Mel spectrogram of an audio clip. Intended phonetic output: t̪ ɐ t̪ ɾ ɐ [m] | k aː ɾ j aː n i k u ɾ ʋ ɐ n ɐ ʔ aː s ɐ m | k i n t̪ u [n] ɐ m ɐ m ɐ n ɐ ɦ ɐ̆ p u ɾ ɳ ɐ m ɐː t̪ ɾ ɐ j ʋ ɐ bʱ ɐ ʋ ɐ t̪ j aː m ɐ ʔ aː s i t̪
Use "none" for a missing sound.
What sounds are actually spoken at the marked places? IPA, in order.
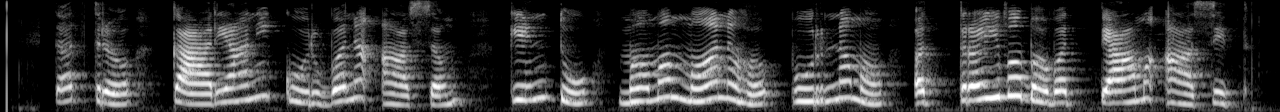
none, m

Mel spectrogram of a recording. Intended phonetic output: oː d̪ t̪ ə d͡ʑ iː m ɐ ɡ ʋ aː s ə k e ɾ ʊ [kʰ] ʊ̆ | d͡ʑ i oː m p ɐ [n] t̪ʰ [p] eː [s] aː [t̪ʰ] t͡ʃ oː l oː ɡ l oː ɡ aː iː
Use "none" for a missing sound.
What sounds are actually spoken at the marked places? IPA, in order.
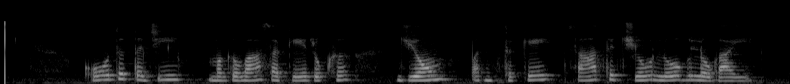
kʰ, n, k, s, t̪ʰ

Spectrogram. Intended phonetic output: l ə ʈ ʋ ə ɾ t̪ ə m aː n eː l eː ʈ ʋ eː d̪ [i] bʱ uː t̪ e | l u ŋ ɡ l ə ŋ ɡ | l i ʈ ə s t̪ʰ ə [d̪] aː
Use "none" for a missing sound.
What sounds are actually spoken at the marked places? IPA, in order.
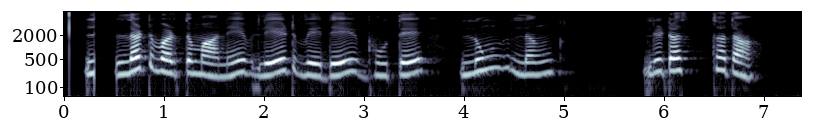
e, t̪

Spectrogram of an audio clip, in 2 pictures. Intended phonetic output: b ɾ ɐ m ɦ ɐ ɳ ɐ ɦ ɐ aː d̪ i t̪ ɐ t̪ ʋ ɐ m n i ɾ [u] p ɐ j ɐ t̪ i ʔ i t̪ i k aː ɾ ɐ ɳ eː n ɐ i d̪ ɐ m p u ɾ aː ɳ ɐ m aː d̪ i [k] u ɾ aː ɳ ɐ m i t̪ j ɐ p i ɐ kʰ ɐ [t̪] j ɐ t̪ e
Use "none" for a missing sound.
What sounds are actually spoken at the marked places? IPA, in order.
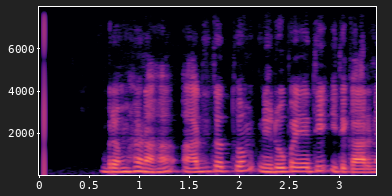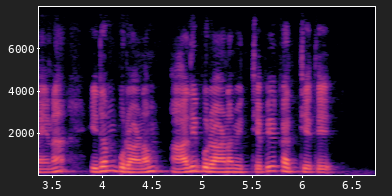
uː, p, t̪

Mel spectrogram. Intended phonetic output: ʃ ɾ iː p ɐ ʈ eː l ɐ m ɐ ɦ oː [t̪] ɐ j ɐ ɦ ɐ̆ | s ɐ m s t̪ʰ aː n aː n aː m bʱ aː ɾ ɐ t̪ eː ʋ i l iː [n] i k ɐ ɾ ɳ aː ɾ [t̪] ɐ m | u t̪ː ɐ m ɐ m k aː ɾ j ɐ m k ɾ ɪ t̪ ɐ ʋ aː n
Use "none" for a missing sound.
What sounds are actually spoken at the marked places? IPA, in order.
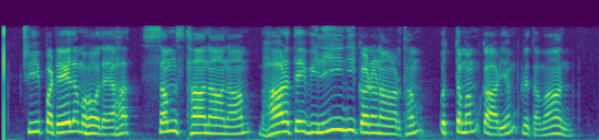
d̪, n, t̪ʰ

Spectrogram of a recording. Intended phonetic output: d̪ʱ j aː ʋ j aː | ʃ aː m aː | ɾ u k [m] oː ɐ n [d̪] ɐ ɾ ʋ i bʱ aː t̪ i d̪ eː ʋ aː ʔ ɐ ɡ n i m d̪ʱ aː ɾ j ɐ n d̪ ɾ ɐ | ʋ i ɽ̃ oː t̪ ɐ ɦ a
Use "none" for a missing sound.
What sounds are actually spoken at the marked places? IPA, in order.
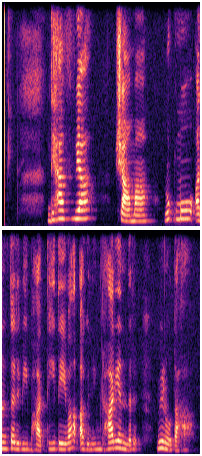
m, t̪

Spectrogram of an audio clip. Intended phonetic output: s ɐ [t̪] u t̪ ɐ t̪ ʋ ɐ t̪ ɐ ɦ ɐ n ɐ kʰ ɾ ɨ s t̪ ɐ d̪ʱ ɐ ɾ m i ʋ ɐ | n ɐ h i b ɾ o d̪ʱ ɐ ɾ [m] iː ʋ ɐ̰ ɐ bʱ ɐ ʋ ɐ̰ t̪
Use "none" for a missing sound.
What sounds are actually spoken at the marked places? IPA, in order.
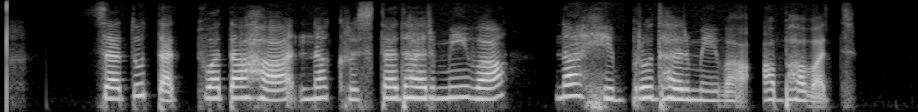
t̪, m

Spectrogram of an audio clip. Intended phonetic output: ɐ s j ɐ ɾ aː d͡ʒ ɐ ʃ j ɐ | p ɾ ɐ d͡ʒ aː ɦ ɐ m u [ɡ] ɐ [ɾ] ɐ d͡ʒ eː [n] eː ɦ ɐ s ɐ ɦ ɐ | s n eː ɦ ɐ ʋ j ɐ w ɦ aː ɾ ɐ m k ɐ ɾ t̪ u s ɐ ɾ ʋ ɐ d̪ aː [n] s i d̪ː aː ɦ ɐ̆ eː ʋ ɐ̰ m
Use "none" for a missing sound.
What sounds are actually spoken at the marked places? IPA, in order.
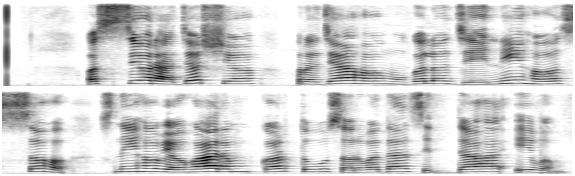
ɡ, l, n, none

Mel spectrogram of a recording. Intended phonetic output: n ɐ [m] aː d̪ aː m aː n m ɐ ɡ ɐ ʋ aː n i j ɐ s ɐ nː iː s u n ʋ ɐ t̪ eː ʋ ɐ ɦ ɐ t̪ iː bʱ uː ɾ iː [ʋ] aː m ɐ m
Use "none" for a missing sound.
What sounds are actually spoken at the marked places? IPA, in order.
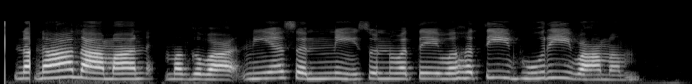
n, ʋ

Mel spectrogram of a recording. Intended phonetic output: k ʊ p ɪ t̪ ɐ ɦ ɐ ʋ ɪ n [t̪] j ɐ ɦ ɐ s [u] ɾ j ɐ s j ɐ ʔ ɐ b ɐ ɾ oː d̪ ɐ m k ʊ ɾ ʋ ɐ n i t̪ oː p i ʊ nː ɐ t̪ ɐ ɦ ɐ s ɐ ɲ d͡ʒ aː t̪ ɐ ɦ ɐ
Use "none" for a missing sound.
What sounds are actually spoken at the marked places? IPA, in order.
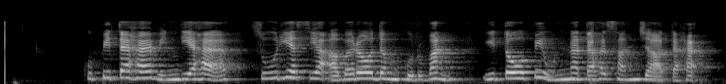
d̪, uː

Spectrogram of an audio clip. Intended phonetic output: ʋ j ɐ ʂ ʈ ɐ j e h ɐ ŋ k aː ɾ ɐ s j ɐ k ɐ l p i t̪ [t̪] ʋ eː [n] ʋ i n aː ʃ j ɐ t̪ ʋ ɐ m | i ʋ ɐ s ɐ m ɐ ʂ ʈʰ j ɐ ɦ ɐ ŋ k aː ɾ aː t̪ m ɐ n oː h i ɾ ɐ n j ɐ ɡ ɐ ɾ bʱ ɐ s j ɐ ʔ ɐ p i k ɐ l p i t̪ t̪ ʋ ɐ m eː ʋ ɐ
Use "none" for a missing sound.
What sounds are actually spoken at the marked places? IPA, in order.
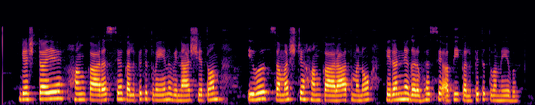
t̪, n

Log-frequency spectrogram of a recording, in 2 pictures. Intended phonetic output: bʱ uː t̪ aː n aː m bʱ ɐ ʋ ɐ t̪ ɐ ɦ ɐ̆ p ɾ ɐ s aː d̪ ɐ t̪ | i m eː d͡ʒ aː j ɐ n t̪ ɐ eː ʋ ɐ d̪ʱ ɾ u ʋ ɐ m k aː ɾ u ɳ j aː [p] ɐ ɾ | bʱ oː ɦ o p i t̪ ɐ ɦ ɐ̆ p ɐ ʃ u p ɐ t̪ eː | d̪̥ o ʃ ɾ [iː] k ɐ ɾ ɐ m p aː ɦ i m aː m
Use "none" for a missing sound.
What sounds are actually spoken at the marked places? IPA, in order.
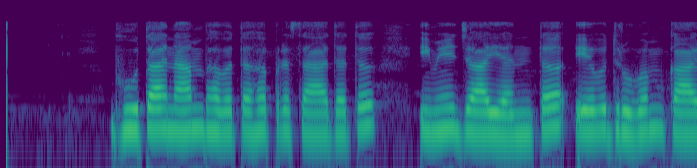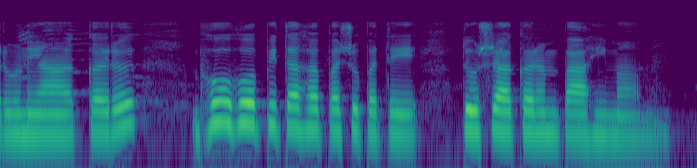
k, aː

